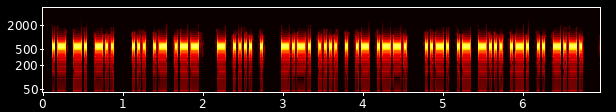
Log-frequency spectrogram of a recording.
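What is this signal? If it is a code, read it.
Morse code, heard as a keyed tone, about 36 wpm, 600 Hz. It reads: AND SAW THE CHEAP FABRIC
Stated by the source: Morse practice at 36 wpm, text of Ken Follett's novel Never, from CW med Gnister.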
